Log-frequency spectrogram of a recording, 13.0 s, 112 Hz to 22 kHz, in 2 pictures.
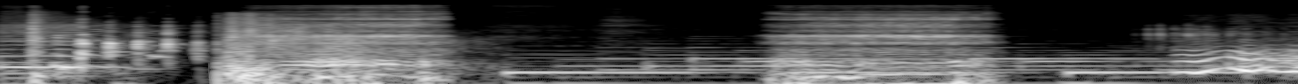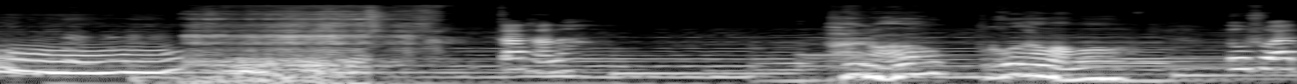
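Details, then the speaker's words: Simulated snoring in an acted comedy skit with music: loud, exaggerated snoring and snorting bursts from a boyfriend, described as engine-like snoring that sometimes suddenly cuts out; snoring. "充电5分钟，轰鸣2小时，我可安稳不了一点。你的呼噜声跟发动机似的，还时不时咔一下就熄火。"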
